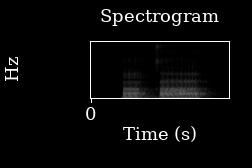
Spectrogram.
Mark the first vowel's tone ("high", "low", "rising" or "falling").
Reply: low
